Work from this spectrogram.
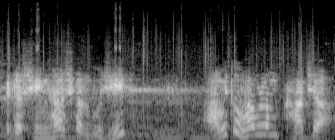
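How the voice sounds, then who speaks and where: A man voicing a gullible, boastful tiger in a cartoon, pompous and easily flattered. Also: on the high side, normal speed, full character voice, poor audio. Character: gullible, boastful tiger, self-styled king of the jungle. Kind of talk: cartoon voice acting. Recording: loud music behind the voice.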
